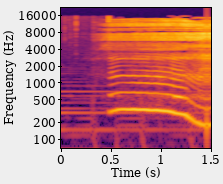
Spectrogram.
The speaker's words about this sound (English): I feel like I have to yawn. I'm gonna yawn.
